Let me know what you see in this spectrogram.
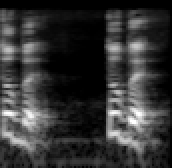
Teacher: ப வந்து சுகுன் இருக்கிறனால கல்கலா சுகரா கொடுக்கணும்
